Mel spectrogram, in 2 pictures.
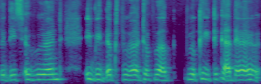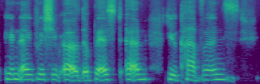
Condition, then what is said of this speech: Deafness. I would also share that I'm deaf and I communicate by speaking for myself, and I also communicate using sign language.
